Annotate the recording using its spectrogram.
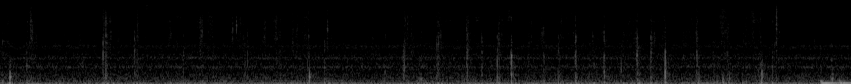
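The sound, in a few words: shuffling and drawing cards from a card deck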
